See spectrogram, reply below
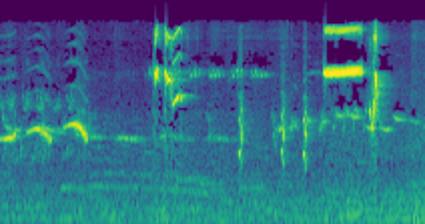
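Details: Mountain tailorbird in vigorous song meant to rouse rival birds: soft wavering mid-pitched whistles give way to sharp high chips and a long, steady, piercing high whistle near the end.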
